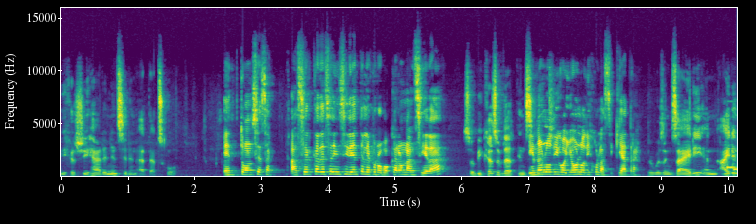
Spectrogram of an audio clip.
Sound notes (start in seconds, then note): 0.0 speaking in Spanish; 2.9 speaking in Spanish; 7.5 speaking in Spanish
